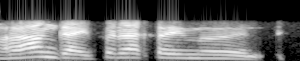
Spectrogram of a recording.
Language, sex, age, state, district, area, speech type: Bodo, female, 45-60, Assam, Baksa, rural, conversation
